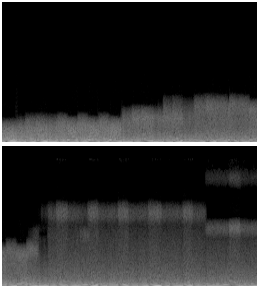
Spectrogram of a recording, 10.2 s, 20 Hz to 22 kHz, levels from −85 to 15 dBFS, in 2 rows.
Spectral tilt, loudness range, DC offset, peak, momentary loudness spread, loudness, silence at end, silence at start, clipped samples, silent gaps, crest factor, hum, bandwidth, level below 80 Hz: -6 dB/octave; 3 LU; under 0.1%; -8 dBFS; 6 LU; -26 LUFS; 0 s; 0 s; under 0.1%; none; 16 dB; none; 13 kHz; -28 dBFS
